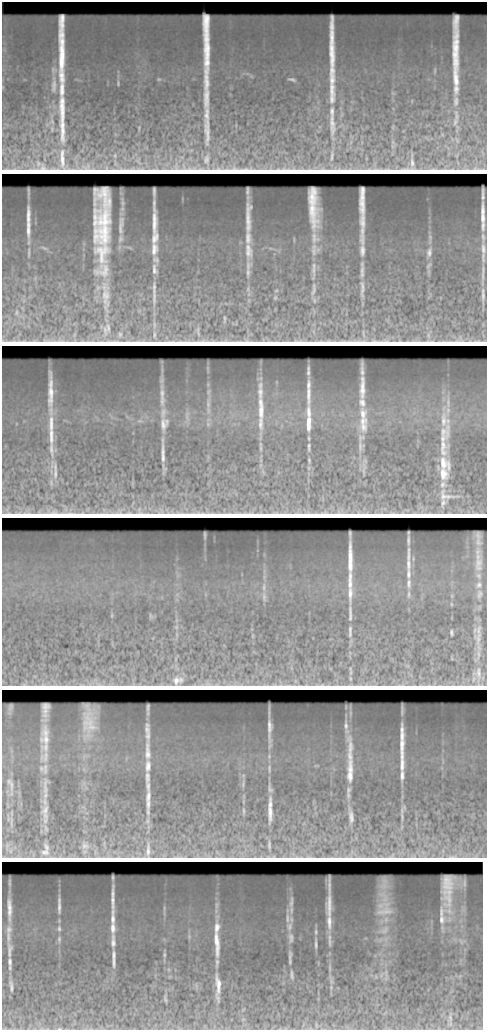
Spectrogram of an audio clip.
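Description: Close-miked eating sounds: a person chewing cooked duck, with many sharp, irregular mouth clicks and smacks and a low rumble of chewing that swells and fades.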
